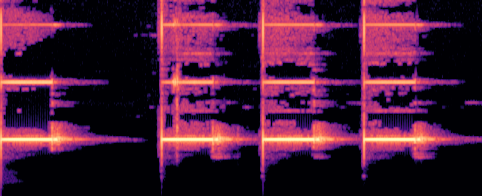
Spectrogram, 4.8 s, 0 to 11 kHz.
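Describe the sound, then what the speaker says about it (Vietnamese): A Wi-Fi smoke alarm rated at 80 dB sounds four loud, piercing electronic beeps, each about half a second long, with a longer pause after the first and evenly spaced after that, with no other sound between them. "Bạn có thể nghe được âm thanh báo khói này ở mọi vị trí trong ngôi nhà bạn."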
